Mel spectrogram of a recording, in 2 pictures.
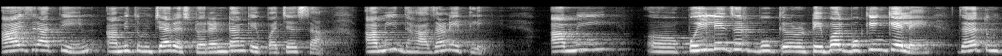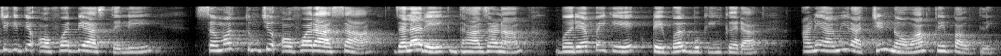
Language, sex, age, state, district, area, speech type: Goan Konkani, female, 45-60, Goa, Canacona, rural, spontaneous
